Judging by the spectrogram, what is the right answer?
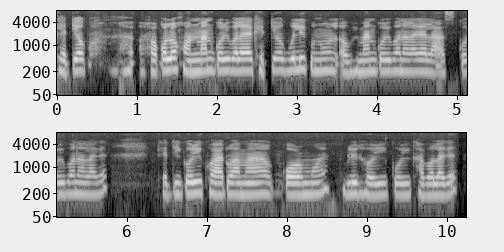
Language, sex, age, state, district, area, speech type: Assamese, female, 30-45, Assam, Dhemaji, rural, spontaneous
